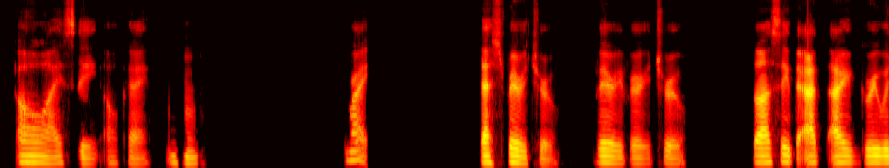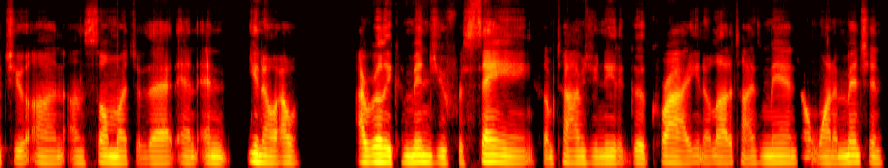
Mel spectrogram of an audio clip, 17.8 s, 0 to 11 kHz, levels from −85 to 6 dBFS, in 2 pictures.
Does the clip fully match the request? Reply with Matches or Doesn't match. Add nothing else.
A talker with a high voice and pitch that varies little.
Doesn't match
